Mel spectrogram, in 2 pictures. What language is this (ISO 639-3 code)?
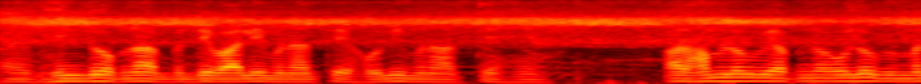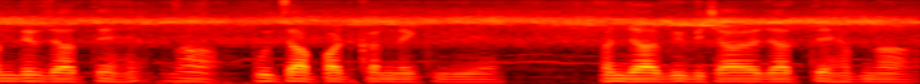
urd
